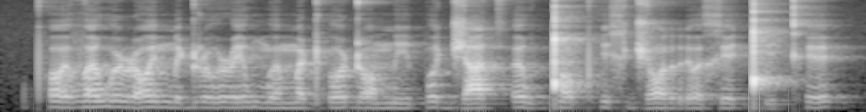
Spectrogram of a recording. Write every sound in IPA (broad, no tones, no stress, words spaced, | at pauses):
pʰɔə̯vɐwu ɭɔɪ̯miɖ ɭuɹɪwmʊə̯ mɐɖʔo ɖɔmi pod͡ʒa t͡sʼəwŋ͡ǃɔ pʰixd͡ʒɔrʊə̯ xɪǃʼikʰɪ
